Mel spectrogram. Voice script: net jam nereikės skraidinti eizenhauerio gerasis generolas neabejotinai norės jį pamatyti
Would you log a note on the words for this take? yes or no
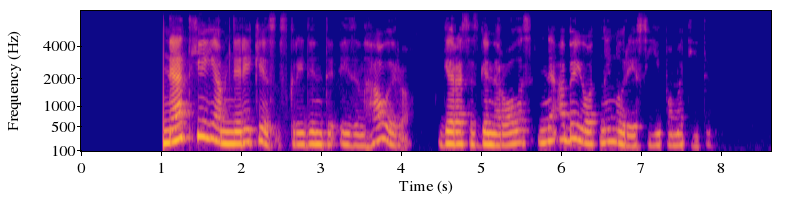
yes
